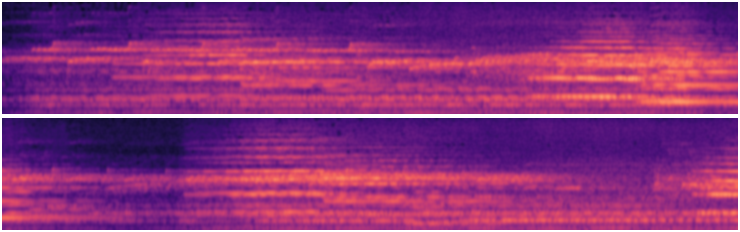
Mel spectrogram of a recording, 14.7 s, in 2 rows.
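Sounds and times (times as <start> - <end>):
recorded birdsong: 0.0 - 14.7
orchestral music: 5.6 - 14.7.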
